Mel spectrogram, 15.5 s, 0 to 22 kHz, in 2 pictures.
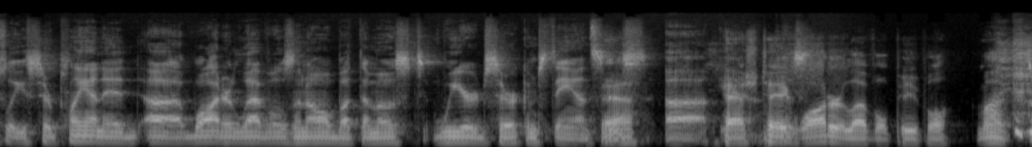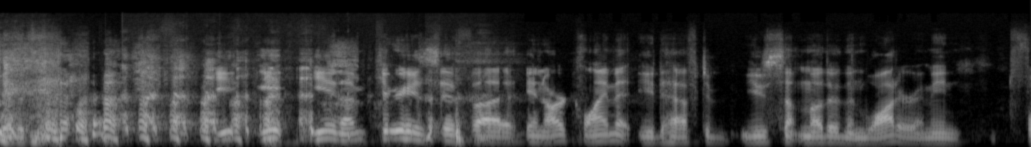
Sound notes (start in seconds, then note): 7.5 laughs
